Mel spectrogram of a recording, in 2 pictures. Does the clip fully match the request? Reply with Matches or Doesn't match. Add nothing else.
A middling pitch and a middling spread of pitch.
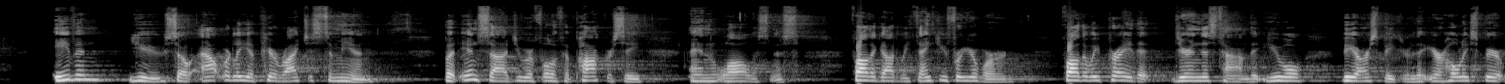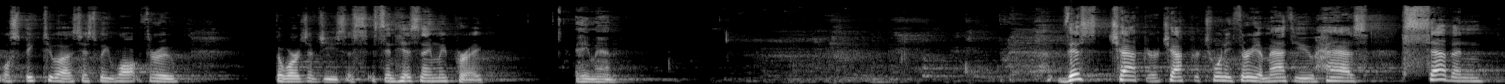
Matches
